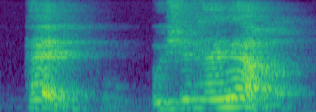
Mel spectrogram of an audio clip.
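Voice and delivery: "Hey, we should hang out" pitched high, rising on "hang out"; question intonation. Shown as a demonstration. Coach showing an invitation to avoid, high and questioning. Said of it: "one is a question".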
